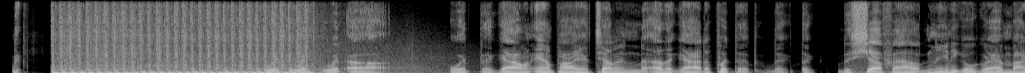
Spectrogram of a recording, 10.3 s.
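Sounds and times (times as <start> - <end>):
machine gun fire: 0.5 - 4.5
speech: 2.7 - 10.2.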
